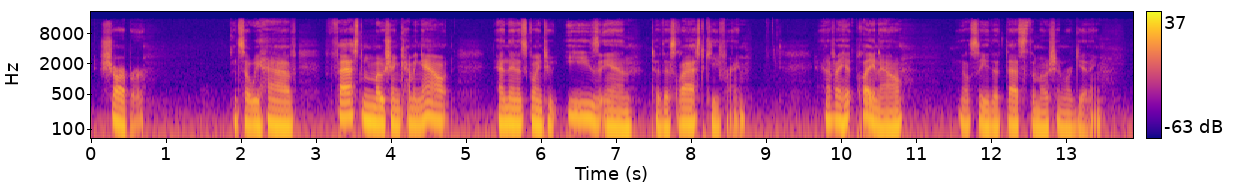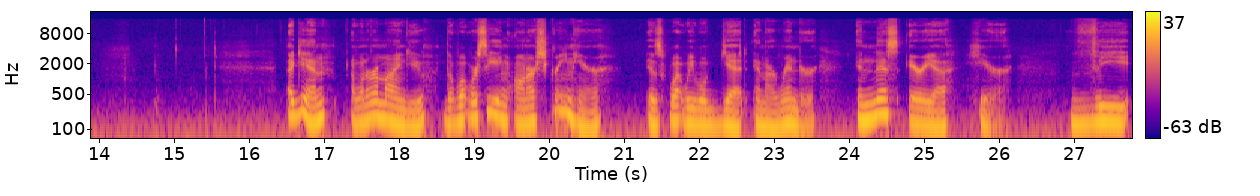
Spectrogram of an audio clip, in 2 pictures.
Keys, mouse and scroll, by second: 9.0 click, 17.4 click.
